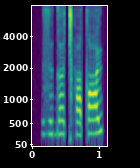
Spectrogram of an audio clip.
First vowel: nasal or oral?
oral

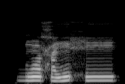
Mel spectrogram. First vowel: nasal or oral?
nasal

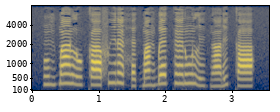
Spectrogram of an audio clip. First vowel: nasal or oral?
nasal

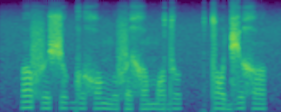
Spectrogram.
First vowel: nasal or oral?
oral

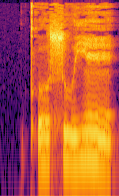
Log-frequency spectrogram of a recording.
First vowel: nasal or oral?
oral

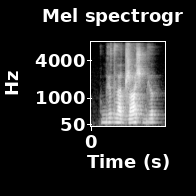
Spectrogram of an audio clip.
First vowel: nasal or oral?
oral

